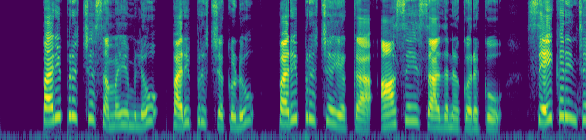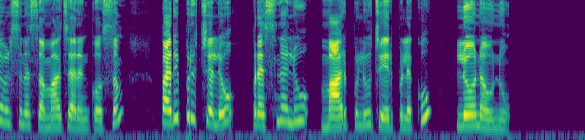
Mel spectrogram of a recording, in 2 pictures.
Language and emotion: Telugu, neutral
